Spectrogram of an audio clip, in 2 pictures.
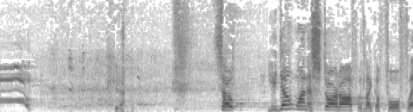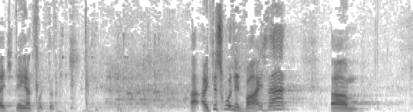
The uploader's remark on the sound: A talk given at the Word In Song Conference, Sydney, 2011.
